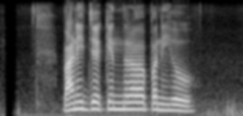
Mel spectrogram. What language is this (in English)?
Nepali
